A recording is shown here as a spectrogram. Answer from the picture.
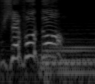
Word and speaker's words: Jeodon: The beasts of Jeodon. Okay. This is a soft soft G.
